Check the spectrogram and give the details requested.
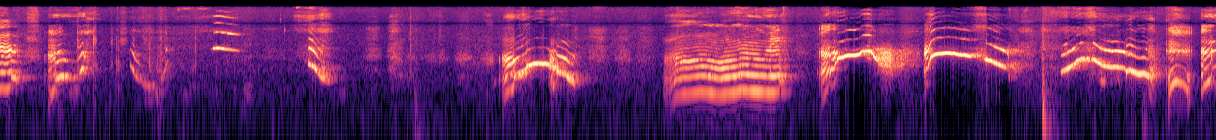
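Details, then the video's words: Dog making a run of funny noises indoors: wavering whines and yodel-like rising and falling moans, one warbling trill-like stretch near the middle, then high bending whimpers, with brief human murmurs. "funny noises"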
